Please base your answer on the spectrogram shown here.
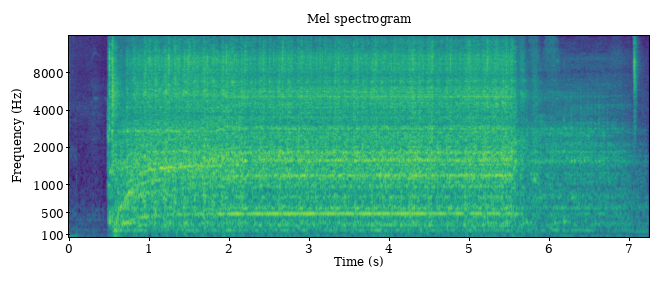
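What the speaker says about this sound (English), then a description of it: "And we're cranking it, that'd be a good sign." A seventy-year-old, never-used Rolls-Royce crate engine cranks over steadily for about five seconds, a loud continuous whirring, grinding drone that starts abruptly after a quiet moment and then cuts off, leaving a faint fading tail.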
